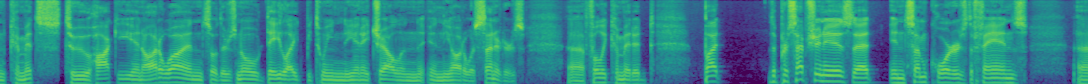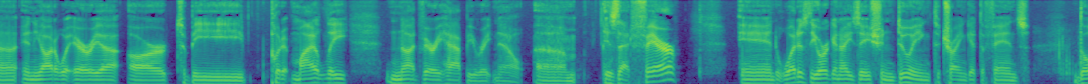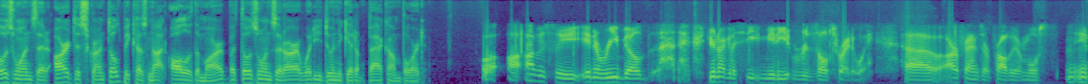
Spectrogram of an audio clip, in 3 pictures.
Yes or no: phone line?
yes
